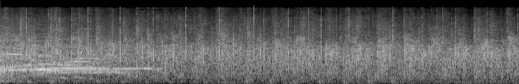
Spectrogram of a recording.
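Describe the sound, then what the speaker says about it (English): Audience at a town hall event breaks into steady, dense applause, loud and sustained throughout, with a brief voice over the clapping at the start. "can we give him applause for coming in here?"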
